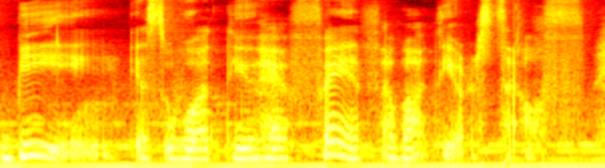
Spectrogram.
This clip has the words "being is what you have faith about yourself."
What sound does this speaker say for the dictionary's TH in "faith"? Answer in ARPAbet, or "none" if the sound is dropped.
TH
